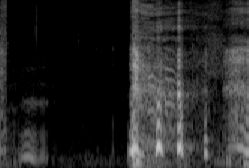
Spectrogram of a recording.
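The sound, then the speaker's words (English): After a near-silent stretch, a fairly loud burst of four or five quick, throaty coughs comes in rapid succession, each one short and voiced, ending in a breathy trail. “I wasn't laughing. I was coughing.”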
